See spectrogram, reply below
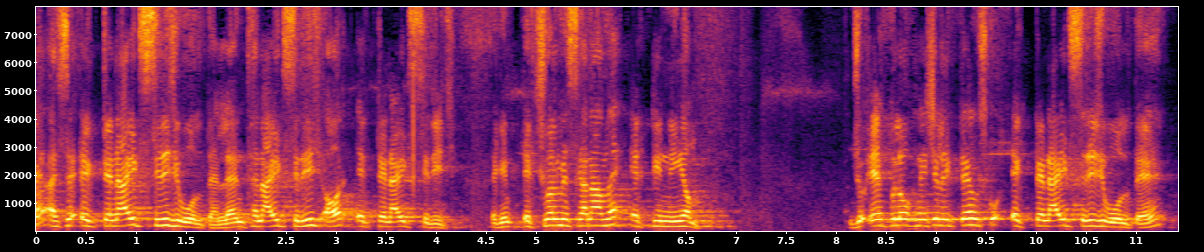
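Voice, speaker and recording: Guy teaching chem class, high voice, says each element over and over, echoey hall. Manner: slow, repeating element names for students to copy. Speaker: chemistry teacher. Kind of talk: classroom lecture. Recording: long hall reverb.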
